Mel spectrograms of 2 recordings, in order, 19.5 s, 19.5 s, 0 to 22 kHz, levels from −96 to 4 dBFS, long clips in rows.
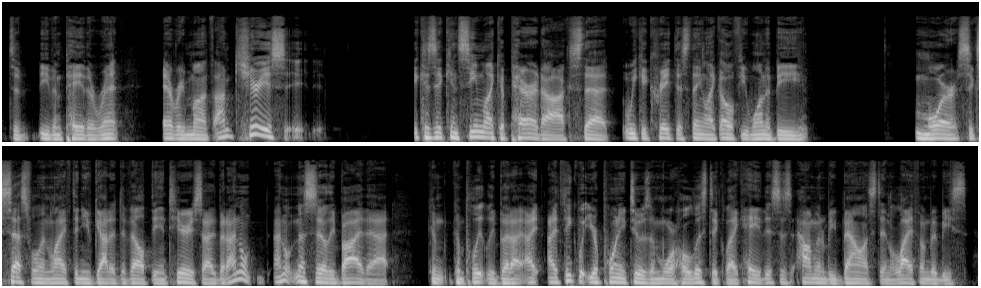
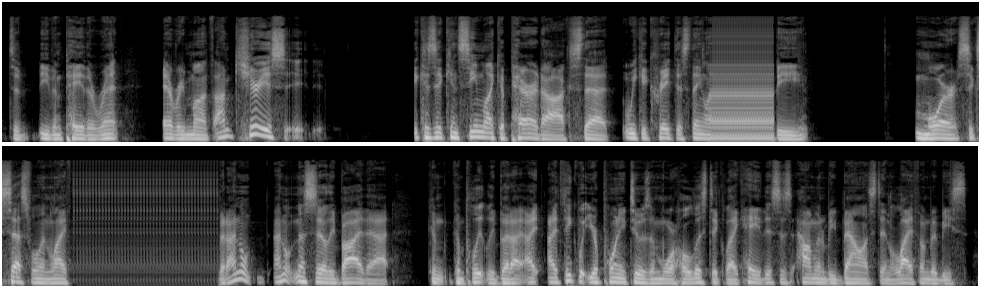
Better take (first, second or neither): first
